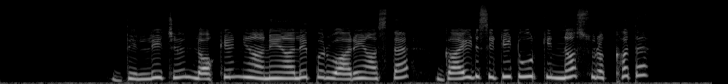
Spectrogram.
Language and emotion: Dogri, fearful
